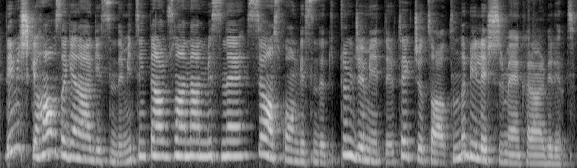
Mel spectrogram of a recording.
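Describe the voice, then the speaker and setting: A woman with a high voice teaches through exam questions. Her intonation swings widely as she poses questions and then answers them herself in an explanatory way. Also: a bit bright. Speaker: history teacher. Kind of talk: exam question walkthrough lesson.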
